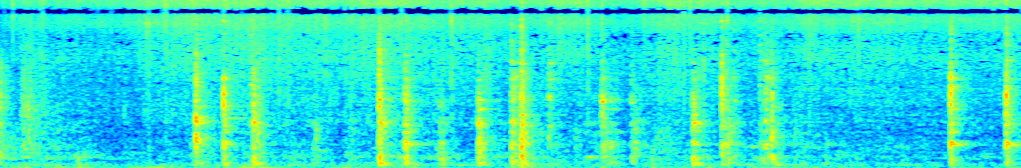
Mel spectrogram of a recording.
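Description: Sliced mushrooms and onion sizzling in olive oil in a nonstick frying pan while a spatula stirs them. From about two seconds in comes a run of sharp knocks and scrapes of the spatula against the pan, with two more near the end.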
